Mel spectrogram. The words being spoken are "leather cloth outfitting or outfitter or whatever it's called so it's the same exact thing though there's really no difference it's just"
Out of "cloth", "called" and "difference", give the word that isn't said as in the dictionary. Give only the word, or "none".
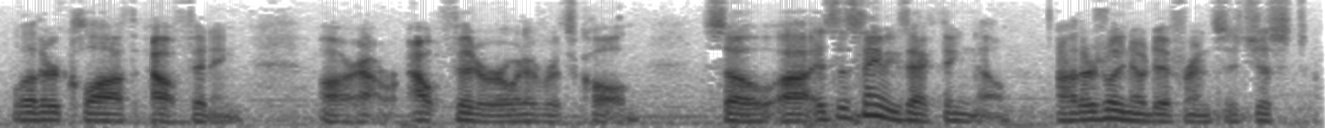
none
